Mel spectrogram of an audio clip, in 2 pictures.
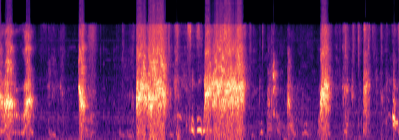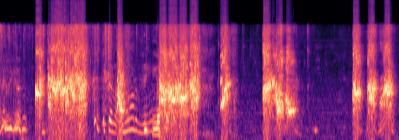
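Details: Angry pet pug growling while bothered during a meal: harsh, noisy snarling bursts and short barks come in loud clusters with gaps between them, mixed with a human voice.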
